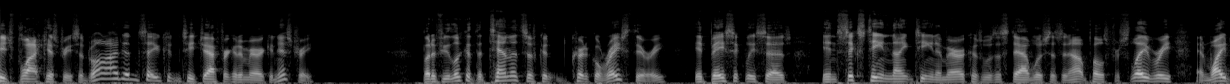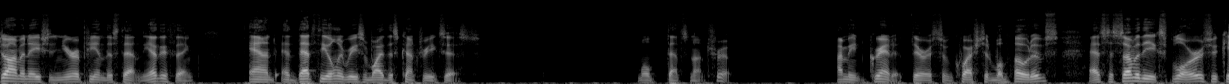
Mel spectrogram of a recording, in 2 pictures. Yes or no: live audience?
no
